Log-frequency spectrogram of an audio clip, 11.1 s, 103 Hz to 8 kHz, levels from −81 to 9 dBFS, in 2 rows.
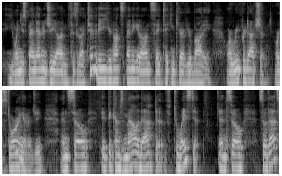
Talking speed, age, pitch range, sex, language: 190 wpm, 40-59, 110-145 Hz, male, English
